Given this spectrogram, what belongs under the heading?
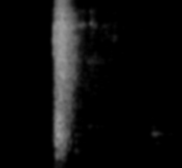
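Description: A dog gives a single sharp sneeze, a short breathy burst close by in a quiet room, followed by a faint small sound.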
